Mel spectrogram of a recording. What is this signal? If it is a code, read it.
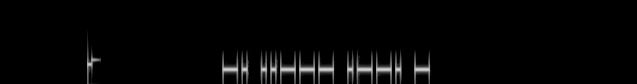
Morse code, heard as a keyed tone, about 25 wpm, 700 Hz. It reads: N2PT
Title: USA Call Signs 25wpm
